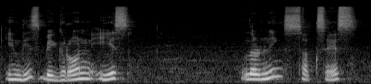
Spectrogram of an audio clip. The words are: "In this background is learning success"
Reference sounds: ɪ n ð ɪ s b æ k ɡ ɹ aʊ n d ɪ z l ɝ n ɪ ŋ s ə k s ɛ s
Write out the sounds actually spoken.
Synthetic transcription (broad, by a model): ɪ n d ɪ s b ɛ ɡ ɹ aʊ n ɪ s l ɝ n ɪ ŋ s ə k s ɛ s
